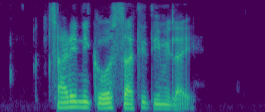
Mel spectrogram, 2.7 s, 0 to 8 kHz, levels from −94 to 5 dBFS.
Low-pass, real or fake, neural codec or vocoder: 7.2 kHz; real; none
